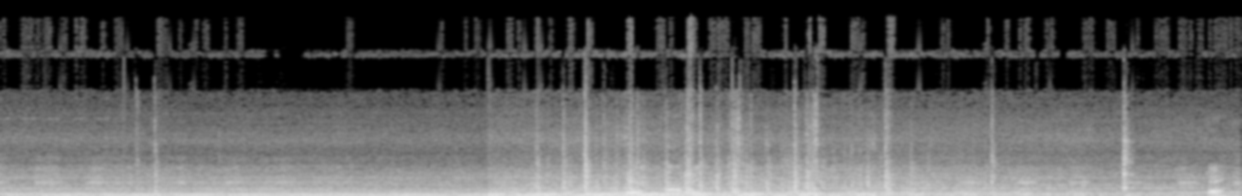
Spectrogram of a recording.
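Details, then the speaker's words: Pentair MasterTemp pool heater at light-off: steady burner hum with irregular sharp pops and crackles; failed bypass valve sends too little water through the heat exchanger, so water boils, making it pop and shake. "okay so guys we are working on this master temp heater that is clicking and popping when it turns on let's see if we can fix it"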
